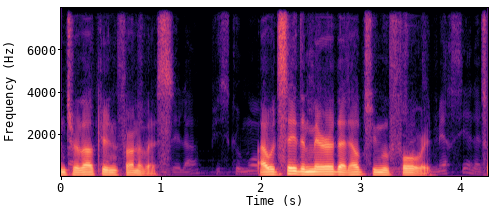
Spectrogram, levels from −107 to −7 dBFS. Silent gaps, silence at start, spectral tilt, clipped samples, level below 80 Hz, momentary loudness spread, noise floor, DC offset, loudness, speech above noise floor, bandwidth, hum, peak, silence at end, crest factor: none; 0 s; -7.5 dB/octave; under 0.1%; -48 dBFS; 12 LU; -64 dBFS; under 0.1%; -23 LUFS; 42 dB; 8 kHz; none; -8 dBFS; 0.55 s; 16 dB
